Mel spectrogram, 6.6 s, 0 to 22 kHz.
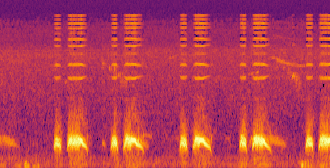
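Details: Decoy spotted dove kept for trapping at Mương Điều, Đầm Dơi, Cà Mau, on 12 March 2019, calls in clean repeated pairs: a short coo then a longer downslurred one, about every 1.3 seconds, over a faint high whine.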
